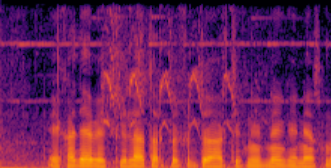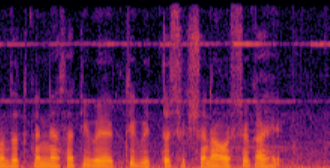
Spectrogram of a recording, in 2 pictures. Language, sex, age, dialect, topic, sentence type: Marathi, male, 31-35, Varhadi, banking, statement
